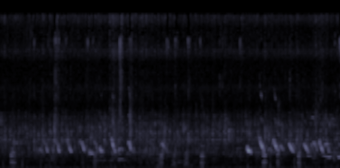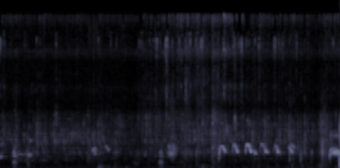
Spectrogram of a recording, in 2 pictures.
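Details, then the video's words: Roosters and hens on a chicken farm keep up a noisy chorus of short, squeaky, rising clucks in uneven runs, with a few clicks and a sharp loud squawk at the very end. "Moment of the sound of a chicken farm, roosters and hens making noise"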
